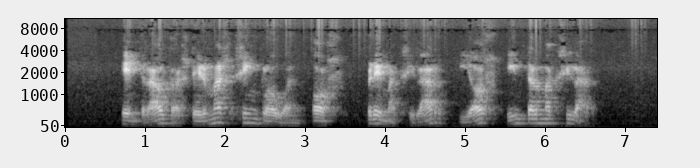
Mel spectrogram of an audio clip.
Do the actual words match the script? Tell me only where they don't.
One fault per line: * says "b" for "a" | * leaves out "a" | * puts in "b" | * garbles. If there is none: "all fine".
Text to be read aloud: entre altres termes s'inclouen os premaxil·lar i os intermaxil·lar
all fine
